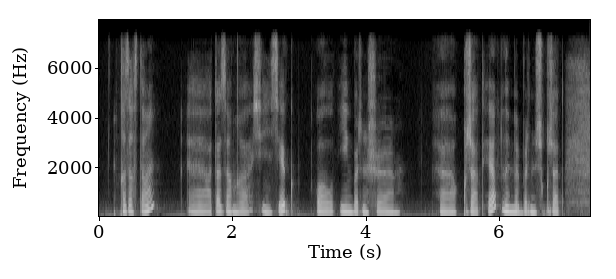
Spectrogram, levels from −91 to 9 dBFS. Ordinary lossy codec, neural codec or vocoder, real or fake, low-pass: none; autoencoder, 48 kHz, 32 numbers a frame, DAC-VAE, trained on Japanese speech; fake; 7.2 kHz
